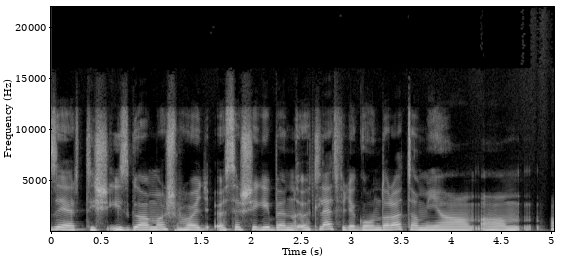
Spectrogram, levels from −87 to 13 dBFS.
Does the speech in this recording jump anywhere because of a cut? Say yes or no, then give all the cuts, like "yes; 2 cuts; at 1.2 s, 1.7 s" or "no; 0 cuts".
yes; 2 cuts; at 1.3 s, 2.4 s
